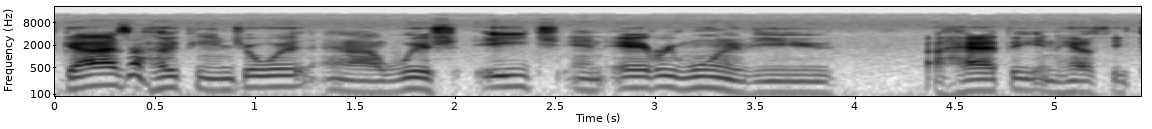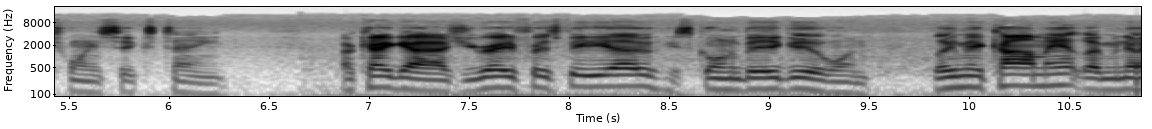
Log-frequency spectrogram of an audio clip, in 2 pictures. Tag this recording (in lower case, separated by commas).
speech, outside, rural or natural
